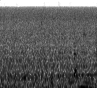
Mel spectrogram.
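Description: Steady broadband rush of a flowing river beside a campsite at Bedengan, Malang, continuous and fairly loud with no talk over it.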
